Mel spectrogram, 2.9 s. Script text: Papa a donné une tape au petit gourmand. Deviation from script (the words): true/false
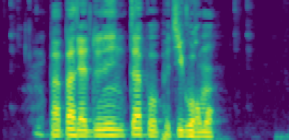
false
